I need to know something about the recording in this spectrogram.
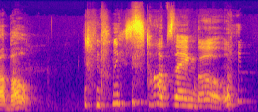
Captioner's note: laughs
